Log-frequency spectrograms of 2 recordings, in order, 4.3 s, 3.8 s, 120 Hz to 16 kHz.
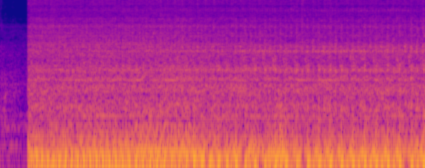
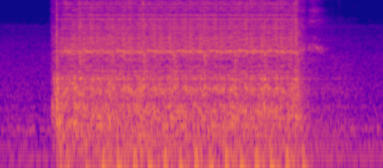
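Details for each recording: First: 1970 Honda N600 sedan engine run on a borrowed carburetor and coil with freshly cleaned points, fuel lines moved off the exhaust: fires and settles into an even, slightly busy idle about 1,200 rpm or a bit more, no misses; normal idle. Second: 1970 Honda 600 (N600) sedan engine with a freshly built carburetor fed by an emergency fuel line from a gas can: an even starter churn with no catch at all, cranks but won't fire. Spark at the points is checked next.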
